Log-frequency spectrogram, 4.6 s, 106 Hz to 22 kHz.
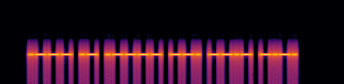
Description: Morse code, heard as a keyed tone, about 28 wpm, 700 Hz. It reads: JA1GQC
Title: Call Signs - 28wpm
